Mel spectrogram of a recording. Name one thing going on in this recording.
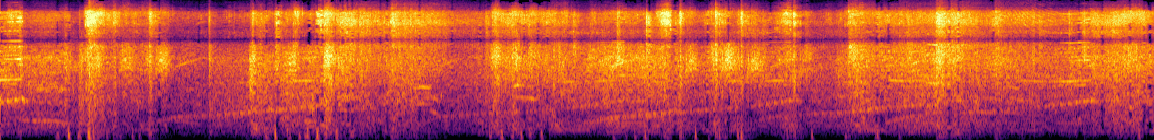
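Sci-fi energy beams whoosh and zap.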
